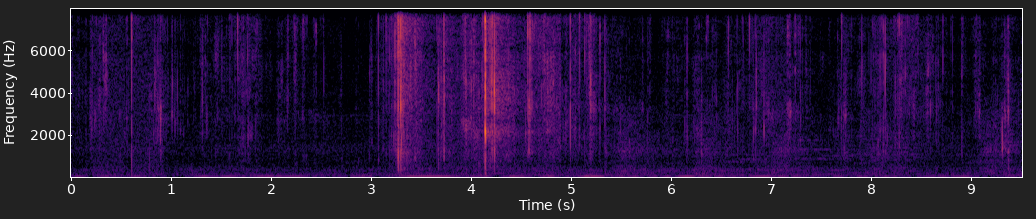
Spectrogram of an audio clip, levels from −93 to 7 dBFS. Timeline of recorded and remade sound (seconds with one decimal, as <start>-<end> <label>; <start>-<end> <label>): 0.0-9.5 recorded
